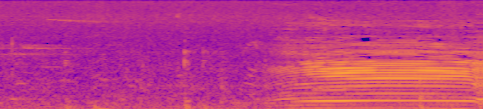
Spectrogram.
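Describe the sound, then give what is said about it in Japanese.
A single long cow moo rises in after a couple of seconds of quiet background noise, loud, with rich harmonic tones holding steady for over a second before fading. “デビュー牛の鳴き声で”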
